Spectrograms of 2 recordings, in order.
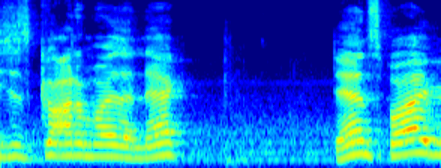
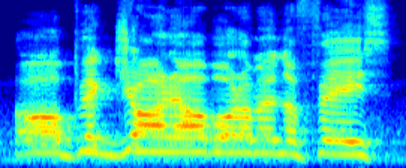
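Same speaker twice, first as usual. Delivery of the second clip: loud, higher play-by-play shout; excited shout; 5 semitones higher, 7 dB louder than usual. Real, not acted. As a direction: yell the hit like a live commentator. Excited play-by-play of a big hit.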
